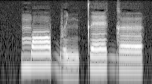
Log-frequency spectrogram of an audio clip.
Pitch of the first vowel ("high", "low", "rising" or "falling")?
high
